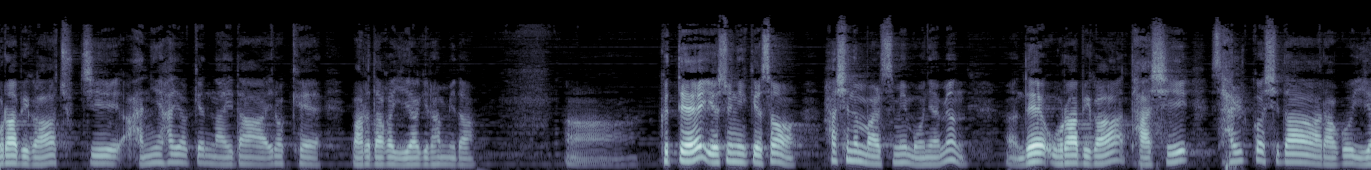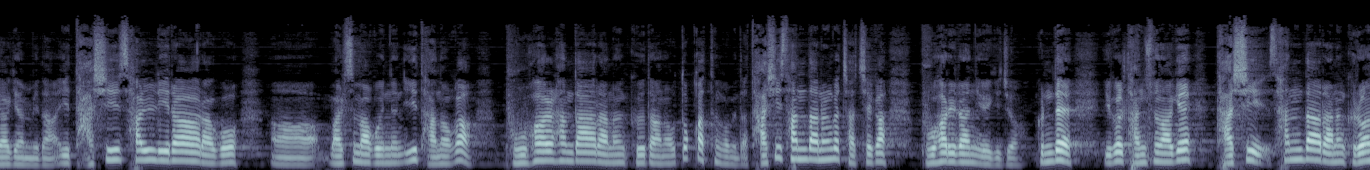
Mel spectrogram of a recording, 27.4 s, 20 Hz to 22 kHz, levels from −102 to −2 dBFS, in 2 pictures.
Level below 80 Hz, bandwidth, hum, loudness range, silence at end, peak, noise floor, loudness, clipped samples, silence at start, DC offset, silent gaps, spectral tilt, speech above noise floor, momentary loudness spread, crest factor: -70 dBFS; 15 kHz; none; 8 LU; 0 s; -10 dBFS; -67 dBFS; -31 LUFS; under 0.1%; 0 s; under 0.1%; none; -5 dB/octave; 36 dB; 14 LU; 20 dB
